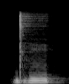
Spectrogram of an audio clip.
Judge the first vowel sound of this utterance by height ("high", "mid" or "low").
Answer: high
